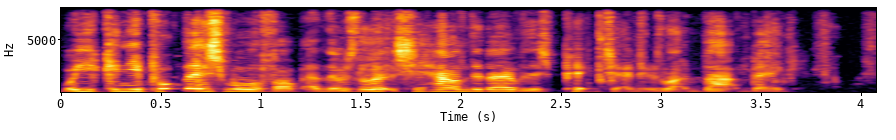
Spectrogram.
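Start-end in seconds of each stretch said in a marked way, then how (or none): 0.0-1.2 put-on strong Manchester accent, much higher pitch. Retelling what a woman asked for, in a strong manchester accent. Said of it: "she had the strongest Manchester accent".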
